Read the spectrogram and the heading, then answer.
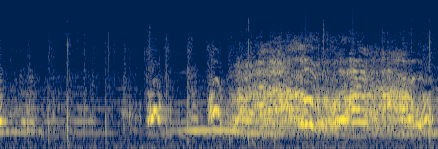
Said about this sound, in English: Goodness, that huge dog will kill Checo.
